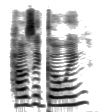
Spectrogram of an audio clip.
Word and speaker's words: how's it going: How's it going? I hear that a lot in movies, but the pronunciation is tricky. It sounds like one fast word.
